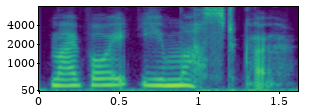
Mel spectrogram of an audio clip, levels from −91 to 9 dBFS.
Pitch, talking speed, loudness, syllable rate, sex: 220 Hz, 185 wpm, -15 LUFS, 3.9 syllables/s, female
